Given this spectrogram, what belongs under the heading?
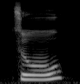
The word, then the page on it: zu: 2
